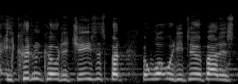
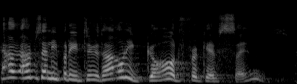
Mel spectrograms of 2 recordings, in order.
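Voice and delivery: ordinary talk

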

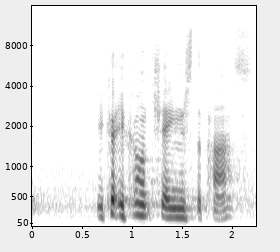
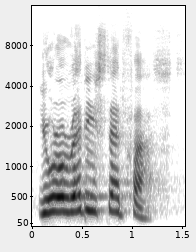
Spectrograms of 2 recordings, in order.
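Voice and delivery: usual speaking voice

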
